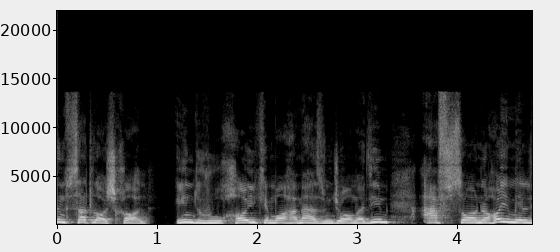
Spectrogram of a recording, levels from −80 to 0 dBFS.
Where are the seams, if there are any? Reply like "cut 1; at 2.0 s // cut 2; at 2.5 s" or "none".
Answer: none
